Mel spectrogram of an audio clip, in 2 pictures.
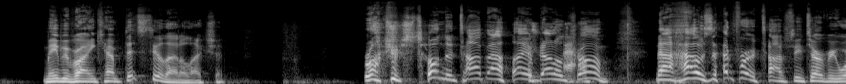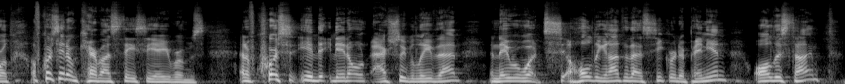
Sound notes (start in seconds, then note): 4.8 laugh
